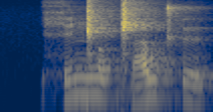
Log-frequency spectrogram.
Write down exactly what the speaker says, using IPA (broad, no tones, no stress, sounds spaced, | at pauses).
h ɪ ŋ͡ǁ o ɡ͡ǁ a w t͡ʃʼ ʏ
